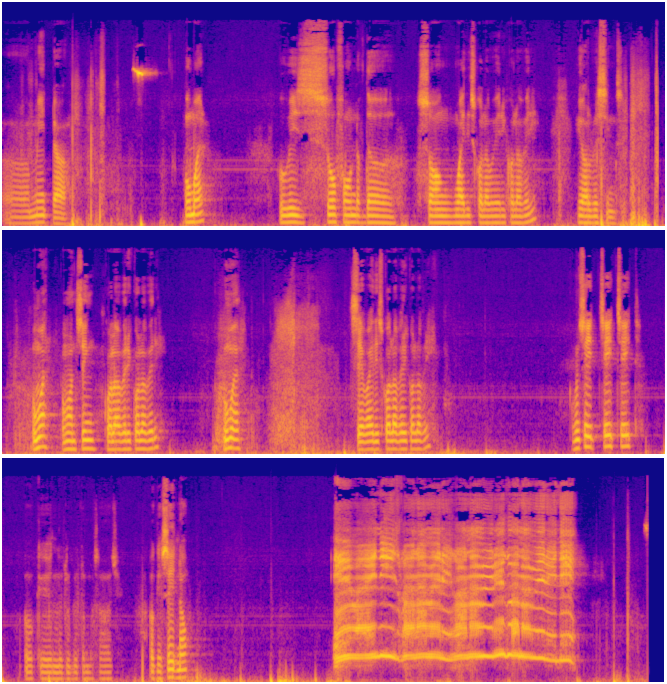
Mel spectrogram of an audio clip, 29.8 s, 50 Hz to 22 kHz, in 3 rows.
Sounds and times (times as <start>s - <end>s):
Speech: 0.0s - 1.1s, 2.7s - 3.2s, 4.2s - 9.4s, 10.4s - 12.4s, 13.2s - 13.6s, 15.2s - 16.5s, 18.5s - 19.6s, 20.2s - 22.8s, 24.8s - 28.6s.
